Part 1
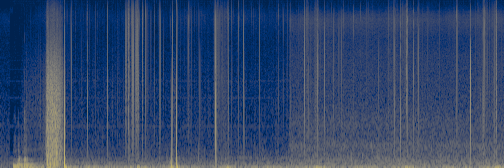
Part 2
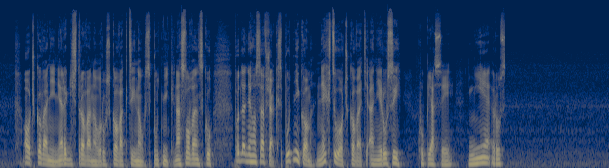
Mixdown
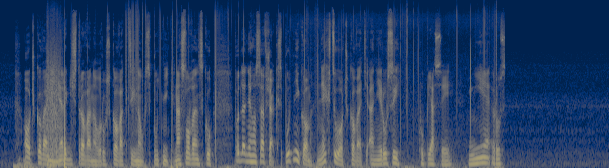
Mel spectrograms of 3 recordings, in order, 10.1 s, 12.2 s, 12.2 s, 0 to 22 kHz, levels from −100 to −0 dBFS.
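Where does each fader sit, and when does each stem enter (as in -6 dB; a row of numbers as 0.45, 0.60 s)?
-13.0, +0.5 dB; 0.00, 0.00 s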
